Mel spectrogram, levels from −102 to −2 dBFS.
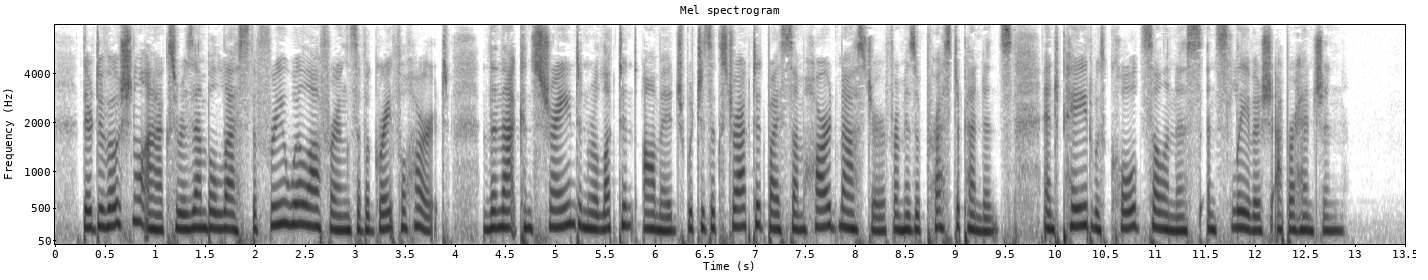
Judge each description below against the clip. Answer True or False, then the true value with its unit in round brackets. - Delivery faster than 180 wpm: False (170 wpm)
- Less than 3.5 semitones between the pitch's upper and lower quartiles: True (3.1 semitones)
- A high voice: True (215 Hz)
